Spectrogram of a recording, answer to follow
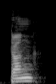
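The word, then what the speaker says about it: tongue: क्या है साइलेंट है उनको बोला नहीं जाता है टंग टी ओ एन जी तक ही बोलते हैं यू ई लिखा हुआ है लेकिन बोलते नहीं है चौक सी एच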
